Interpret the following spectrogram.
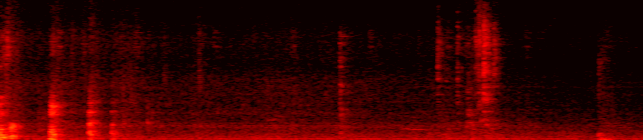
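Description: Faint scraping and clinking of a metal ladle in a steel stockpot as tomato sauce is ladled through a plastic canning funnel into glass jars: a few short sounds in the first second and a scrape about five seconds in. A low steady hum runs underneath.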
